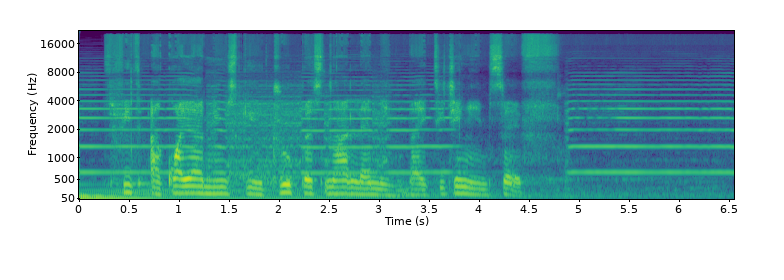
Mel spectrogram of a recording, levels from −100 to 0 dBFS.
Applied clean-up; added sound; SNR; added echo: none; Bowed string instrument + Bowed string instrument; 7 dB; none.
